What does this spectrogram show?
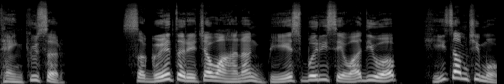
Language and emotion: Goan Konkani, happy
